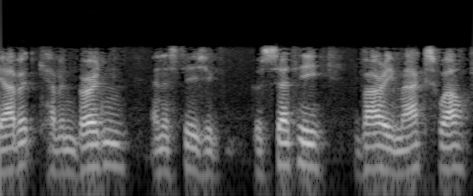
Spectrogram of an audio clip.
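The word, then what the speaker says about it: Mhairi: Kevin Burton Anastasia goetti Vari Maxwell I just learned that MH is pronounced in GAC as uh V I didn't actually know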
